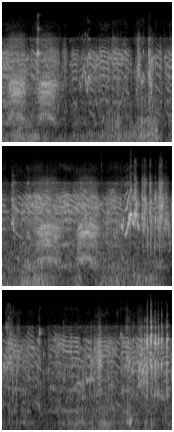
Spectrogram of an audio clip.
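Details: A crowd of budgerigars chatters on and on in their colony, producing looping, buzzy warbles and squeaky chirps, with wing flutters and a few sharp clicks.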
